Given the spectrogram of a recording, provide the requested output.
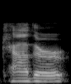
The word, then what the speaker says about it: Cather: Um just something that I may make a mistake myself uh about but um the pronunciation of gather is like rather or gather.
